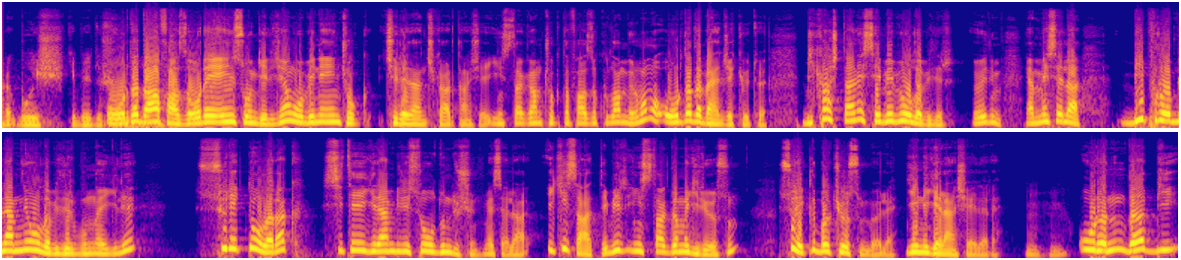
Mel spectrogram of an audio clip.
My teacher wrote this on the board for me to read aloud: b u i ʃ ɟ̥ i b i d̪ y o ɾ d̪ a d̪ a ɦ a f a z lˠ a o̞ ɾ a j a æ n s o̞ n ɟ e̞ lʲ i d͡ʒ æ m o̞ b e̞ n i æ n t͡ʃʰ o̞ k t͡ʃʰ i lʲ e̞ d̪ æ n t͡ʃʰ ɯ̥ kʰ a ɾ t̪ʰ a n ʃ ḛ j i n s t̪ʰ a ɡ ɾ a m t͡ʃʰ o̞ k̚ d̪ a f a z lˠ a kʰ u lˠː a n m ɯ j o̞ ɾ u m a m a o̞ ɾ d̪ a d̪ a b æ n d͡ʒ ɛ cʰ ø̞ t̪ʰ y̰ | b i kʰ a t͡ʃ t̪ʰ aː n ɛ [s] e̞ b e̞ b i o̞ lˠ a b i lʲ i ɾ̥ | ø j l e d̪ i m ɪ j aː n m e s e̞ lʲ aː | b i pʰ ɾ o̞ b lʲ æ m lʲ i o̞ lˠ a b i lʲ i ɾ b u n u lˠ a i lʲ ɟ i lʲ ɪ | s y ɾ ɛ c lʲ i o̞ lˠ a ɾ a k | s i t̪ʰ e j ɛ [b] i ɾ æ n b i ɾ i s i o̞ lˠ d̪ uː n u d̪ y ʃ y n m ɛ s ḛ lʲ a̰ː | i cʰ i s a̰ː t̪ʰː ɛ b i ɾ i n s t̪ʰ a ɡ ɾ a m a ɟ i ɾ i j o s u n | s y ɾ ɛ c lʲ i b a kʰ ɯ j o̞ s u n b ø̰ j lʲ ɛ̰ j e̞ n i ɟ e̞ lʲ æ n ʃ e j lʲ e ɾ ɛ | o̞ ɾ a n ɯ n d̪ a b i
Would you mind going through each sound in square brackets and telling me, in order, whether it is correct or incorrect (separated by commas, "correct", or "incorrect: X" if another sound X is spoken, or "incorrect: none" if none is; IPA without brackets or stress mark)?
correct, incorrect: ɟ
